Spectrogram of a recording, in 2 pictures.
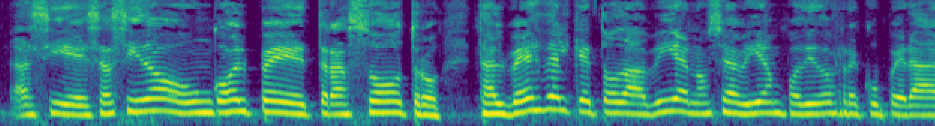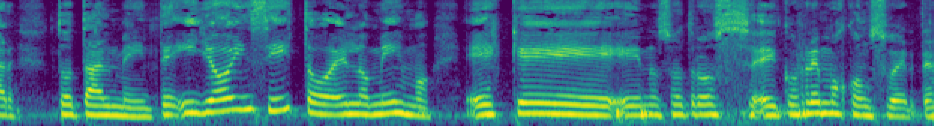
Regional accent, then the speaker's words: Dominican Republic; como ciudadanos, como dominicanos

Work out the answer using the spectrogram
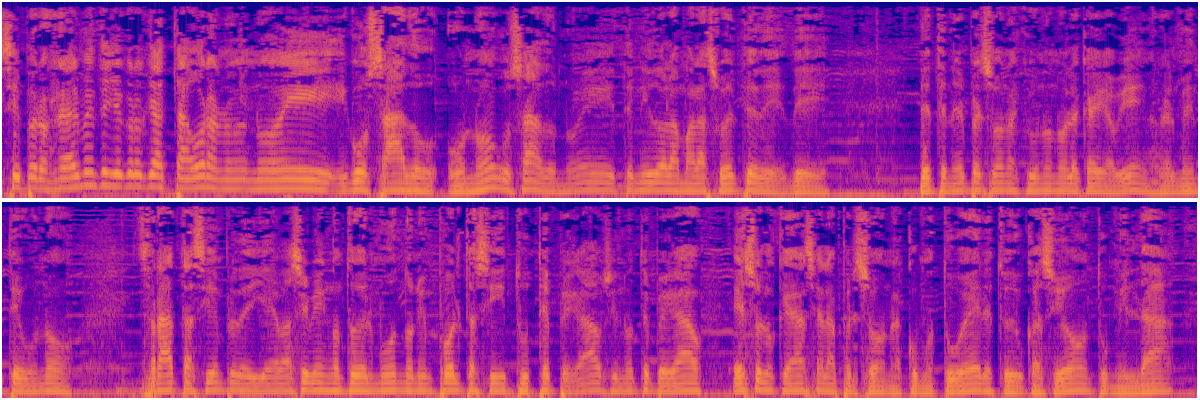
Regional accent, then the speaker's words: Santo Domingo Este, Distrito Nacional, Dominican Republic; yo vengo de un barrio donde se consume mucha salsa. Yo soy los mineros

